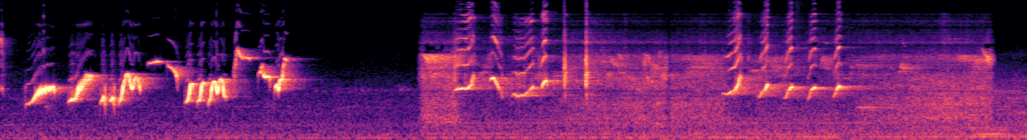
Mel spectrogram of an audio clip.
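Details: White-rumped shama, female and male kept as lure birds, singing in the wild 'forest voice' style: rich, varied whistled phrases rising and falling, a short pause, then further sharp whistles and slurred notes over faint background hiss.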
